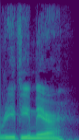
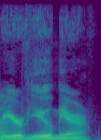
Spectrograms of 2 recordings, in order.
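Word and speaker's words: rearview mirror: And Jay Crow like looks at you in the review mirror or the Yeah, rear view mirror, as it's been pointed out, is the correct pronunciation.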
